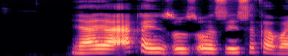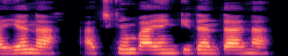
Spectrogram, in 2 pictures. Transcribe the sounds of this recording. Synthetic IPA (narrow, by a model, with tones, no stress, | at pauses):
jaː˦jaː˦ʔa̰˦ka˨jɪ˦nsʼuː˦sʼoː˦sʼiː˦sʊ˦ka˨bɐ˨jːɐ˦naː˨ | ʔa̰˨t͡ʃɪ̥˦kʲɪ˦mbaː˦jɐ˦ŋɡʲɪ˦dɐ˦nɗaː˦naː˦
